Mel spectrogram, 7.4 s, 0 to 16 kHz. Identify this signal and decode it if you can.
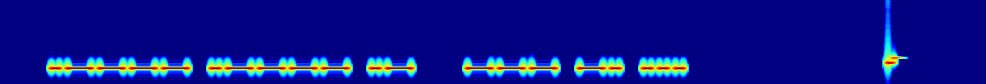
Morse code, heard as a keyed tone, about 20 wpm, 700 Hz. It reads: 11A ONS
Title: Field Day Exchanges Encore - 20wpm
